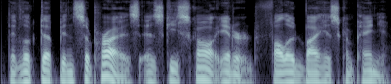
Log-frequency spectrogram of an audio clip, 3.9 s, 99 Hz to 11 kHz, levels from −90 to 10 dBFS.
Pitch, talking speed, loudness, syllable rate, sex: 95 Hz, 185 wpm, -18 LUFS, 5.9 syllables/s, male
